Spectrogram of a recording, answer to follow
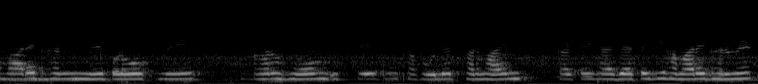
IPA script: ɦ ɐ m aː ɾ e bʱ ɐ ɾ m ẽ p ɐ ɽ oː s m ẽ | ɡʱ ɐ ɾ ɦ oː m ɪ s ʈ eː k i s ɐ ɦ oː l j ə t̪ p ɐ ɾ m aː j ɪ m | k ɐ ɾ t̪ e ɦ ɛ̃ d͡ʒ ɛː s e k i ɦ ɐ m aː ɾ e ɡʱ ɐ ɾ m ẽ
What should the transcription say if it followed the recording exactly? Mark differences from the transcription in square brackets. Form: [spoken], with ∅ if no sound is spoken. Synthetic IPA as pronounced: ɦ ɐ m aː ɾ e [ɡʱ] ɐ ɾ m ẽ p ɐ ɽ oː s m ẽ | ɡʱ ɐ ɾ ɦ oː m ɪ s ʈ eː k i s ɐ ɦ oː l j ə t̪ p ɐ ɾ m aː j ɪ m | k ɐ ɾ t̪ e ɦ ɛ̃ d͡ʒ ɛː s e k i ɦ ɐ m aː ɾ e ɡʱ ɐ ɾ m ẽ

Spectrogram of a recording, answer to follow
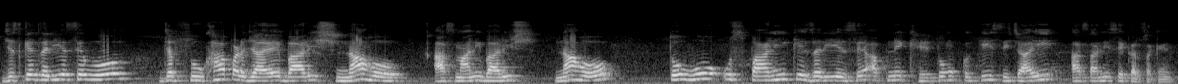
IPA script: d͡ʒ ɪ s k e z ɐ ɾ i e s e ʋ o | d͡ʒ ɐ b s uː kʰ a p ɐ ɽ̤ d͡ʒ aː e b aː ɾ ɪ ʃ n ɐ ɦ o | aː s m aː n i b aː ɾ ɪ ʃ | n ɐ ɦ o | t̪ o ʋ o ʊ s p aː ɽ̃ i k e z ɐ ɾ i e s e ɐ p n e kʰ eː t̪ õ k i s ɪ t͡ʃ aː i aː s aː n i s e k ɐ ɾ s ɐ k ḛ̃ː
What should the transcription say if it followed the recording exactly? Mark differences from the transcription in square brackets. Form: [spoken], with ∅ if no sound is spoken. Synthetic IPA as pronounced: d͡ʒ ɪ s k e z ɐ ɾ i e s e ʋ o | d͡ʒ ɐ b s uː kʰ a p ɐ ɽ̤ d͡ʒ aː e b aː ɾ ɪ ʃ n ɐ ɦ o | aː s m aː n i b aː ɾ ɪ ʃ | n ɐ ɦ o | t̪ o ʋ o ʊ s p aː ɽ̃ i k e z ɐ ɾ i e s e ɐ p n e kʰ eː t̪ õ k i s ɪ t͡ʃ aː i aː s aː n i s e k ɐ ɾ s ɐ k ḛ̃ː

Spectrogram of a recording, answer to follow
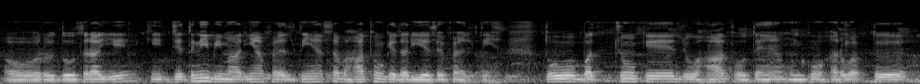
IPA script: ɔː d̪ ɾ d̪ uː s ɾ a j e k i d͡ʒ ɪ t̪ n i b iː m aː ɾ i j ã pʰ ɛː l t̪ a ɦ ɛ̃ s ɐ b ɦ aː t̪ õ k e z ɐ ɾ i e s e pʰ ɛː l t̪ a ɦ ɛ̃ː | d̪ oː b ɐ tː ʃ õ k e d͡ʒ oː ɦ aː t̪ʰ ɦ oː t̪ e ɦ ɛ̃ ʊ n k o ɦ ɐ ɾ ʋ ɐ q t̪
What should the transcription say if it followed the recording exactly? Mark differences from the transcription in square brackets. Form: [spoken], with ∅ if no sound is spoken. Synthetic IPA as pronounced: ɔː [∅] ɾ d̪ uː s ɾ a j e k i d͡ʒ ɪ t̪ n i b iː m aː ɾ i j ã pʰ ɛː l t̪ [i] ɦ ɛ̃ s ɐ b ɦ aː [t̪ʰ] õ k e z ɐ ɾ i e s e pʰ ɛː l t̪ [i] ɦ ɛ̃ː | [t̪] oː b ɐ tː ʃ õ k e d͡ʒ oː ɦ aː t̪ʰ ɦ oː t̪ e ɦ ɛ̃ ʊ n k o ɦ ɐ ɾ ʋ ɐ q t̪

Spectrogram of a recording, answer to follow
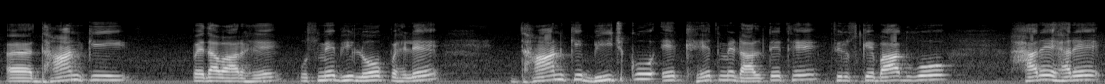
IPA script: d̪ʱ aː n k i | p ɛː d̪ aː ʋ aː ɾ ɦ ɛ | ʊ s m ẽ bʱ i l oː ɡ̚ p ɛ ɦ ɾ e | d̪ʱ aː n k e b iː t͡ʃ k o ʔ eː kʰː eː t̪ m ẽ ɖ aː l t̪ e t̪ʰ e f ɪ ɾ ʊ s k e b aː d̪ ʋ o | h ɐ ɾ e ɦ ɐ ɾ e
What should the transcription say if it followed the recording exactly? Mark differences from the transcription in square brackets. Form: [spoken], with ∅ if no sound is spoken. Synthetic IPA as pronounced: d̪ʱ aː n k i | p ɛː d̪ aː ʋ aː ɾ ɦ ɛ | ʊ s m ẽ bʱ i l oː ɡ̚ p ɛ ɦ [l] e | d̪ʱ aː n k e b iː t͡ʃ k o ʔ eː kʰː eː t̪ m ẽ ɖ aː l t̪ e t̪ʰ e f ɪ ɾ ʊ s k e b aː d̪ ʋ o | h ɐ ɾ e ɦ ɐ ɾ e

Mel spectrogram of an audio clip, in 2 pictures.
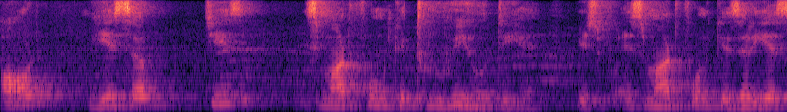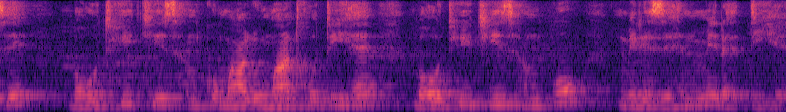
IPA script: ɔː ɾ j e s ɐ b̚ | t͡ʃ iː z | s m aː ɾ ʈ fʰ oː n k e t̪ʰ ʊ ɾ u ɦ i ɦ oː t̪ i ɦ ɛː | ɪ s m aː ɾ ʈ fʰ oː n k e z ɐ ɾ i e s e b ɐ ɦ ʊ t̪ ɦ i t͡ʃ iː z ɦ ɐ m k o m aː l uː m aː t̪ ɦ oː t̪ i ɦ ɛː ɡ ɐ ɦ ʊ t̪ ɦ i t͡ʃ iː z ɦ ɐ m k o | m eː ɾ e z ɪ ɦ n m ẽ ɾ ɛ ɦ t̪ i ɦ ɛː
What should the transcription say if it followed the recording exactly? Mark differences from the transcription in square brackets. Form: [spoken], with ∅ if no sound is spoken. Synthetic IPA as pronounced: ɔː ɾ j e s ɐ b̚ | t͡ʃ iː z | s m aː ɾ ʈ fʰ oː n k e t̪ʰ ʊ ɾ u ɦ i ɦ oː t̪ i ɦ ɛː | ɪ s m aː ɾ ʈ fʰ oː n k e z ɐ ɾ i e s e b ɐ ɦ ʊ t̪ ɦ i t͡ʃ iː z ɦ ɐ m k o m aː l uː m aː t̪ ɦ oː t̪ i ɦ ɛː [b] ɐ ɦ ʊ t̪ ɦ i t͡ʃ iː z ɦ ɐ m k o | m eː ɾ e z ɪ ɦ n m ẽ ɾ ɛ ɦ t̪ i ɦ ɛː

